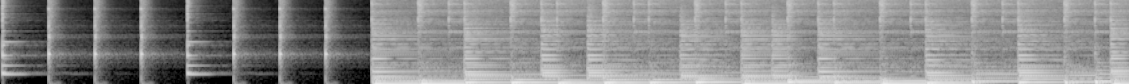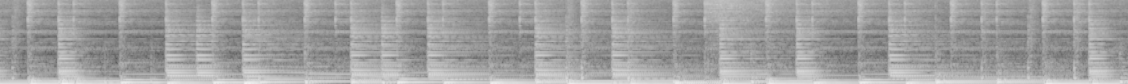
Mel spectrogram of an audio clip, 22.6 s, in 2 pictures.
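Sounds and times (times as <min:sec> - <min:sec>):
musical warm-up exercises in B-flat major: 0:00.0 - 0:22.5.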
